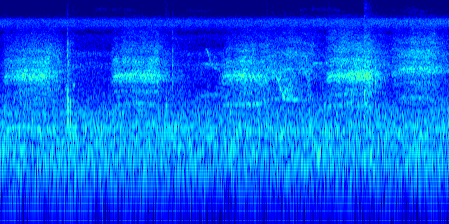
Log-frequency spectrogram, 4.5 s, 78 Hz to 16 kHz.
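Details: Cockatoos in aerial display over Sungei Ulu Pandan, Singapore, at 7.43am on 13 January 2022. Harsh, broad screeches of about half a second come roughly every second, with a steady background hiss.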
